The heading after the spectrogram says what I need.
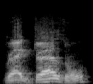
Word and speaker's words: Yggdrasil: And when the computer system Ragdrazel, or Yggdrasil, they don't pronounce it like Yggdrasil though, when that breaks down, it sends bugs into the world.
